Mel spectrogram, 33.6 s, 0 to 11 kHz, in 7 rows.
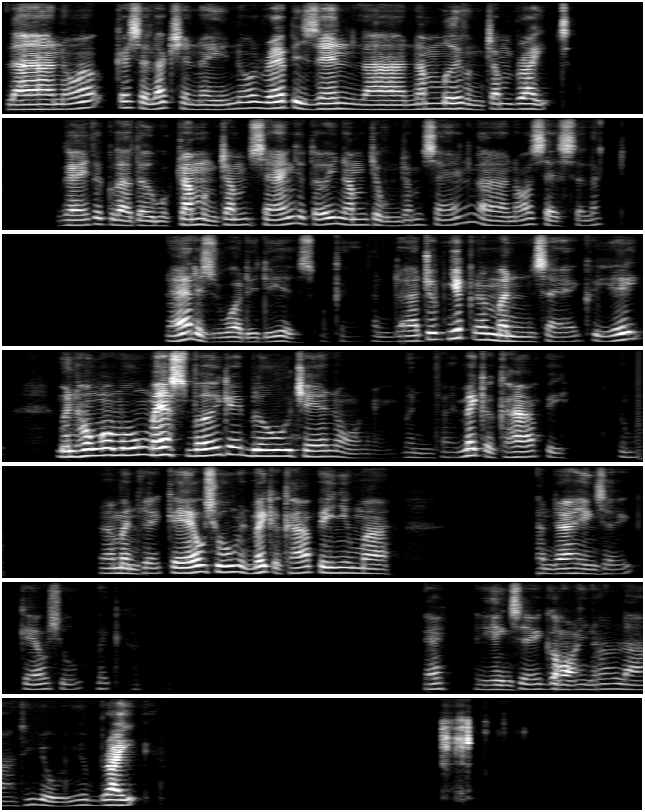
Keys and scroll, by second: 32.1-33.6 typing.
